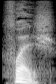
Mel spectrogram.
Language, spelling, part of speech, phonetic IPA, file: Russian, фальшь, noun, [falʲʂ], Ru-фальшь.ogg
- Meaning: 1. falsity, falsehood 2. insincerity 3. false note(s); singing / playing out of tune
